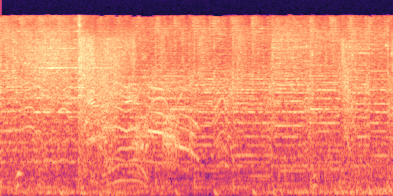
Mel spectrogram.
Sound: fatal scream

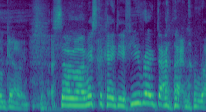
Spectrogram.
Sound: laughs

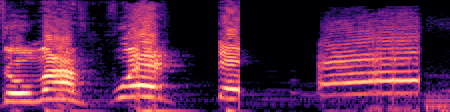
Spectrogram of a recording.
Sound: scream of fear

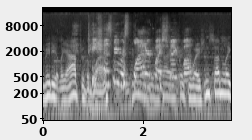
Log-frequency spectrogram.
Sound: laughing

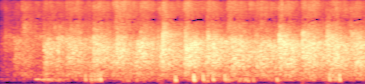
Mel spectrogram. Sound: audience clapping

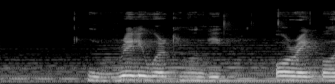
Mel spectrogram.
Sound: speaks foreign language

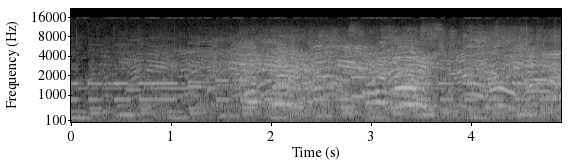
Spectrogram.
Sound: audience shouting

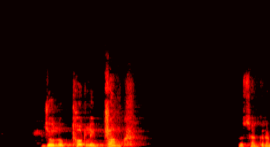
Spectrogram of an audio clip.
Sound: none

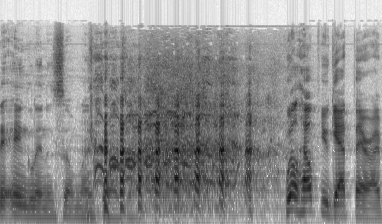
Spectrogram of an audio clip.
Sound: audience laughing

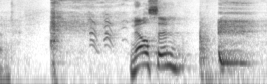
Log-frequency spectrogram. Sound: chuckling

